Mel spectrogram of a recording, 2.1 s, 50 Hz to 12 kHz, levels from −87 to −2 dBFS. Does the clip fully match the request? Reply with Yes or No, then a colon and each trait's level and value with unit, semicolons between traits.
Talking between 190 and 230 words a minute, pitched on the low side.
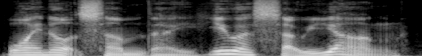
Yes: average, 200 wpm; low, 115 Hz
